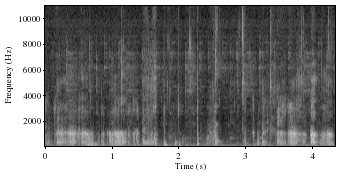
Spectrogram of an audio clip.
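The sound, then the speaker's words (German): Loud, wet smacking and chewing from someone eating frog legs at a dinner table. Many rapid mouth smacks and crunchy bites repeat in an irregular rhythm throughout, with no speech. “Schmatz doch nicht so”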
